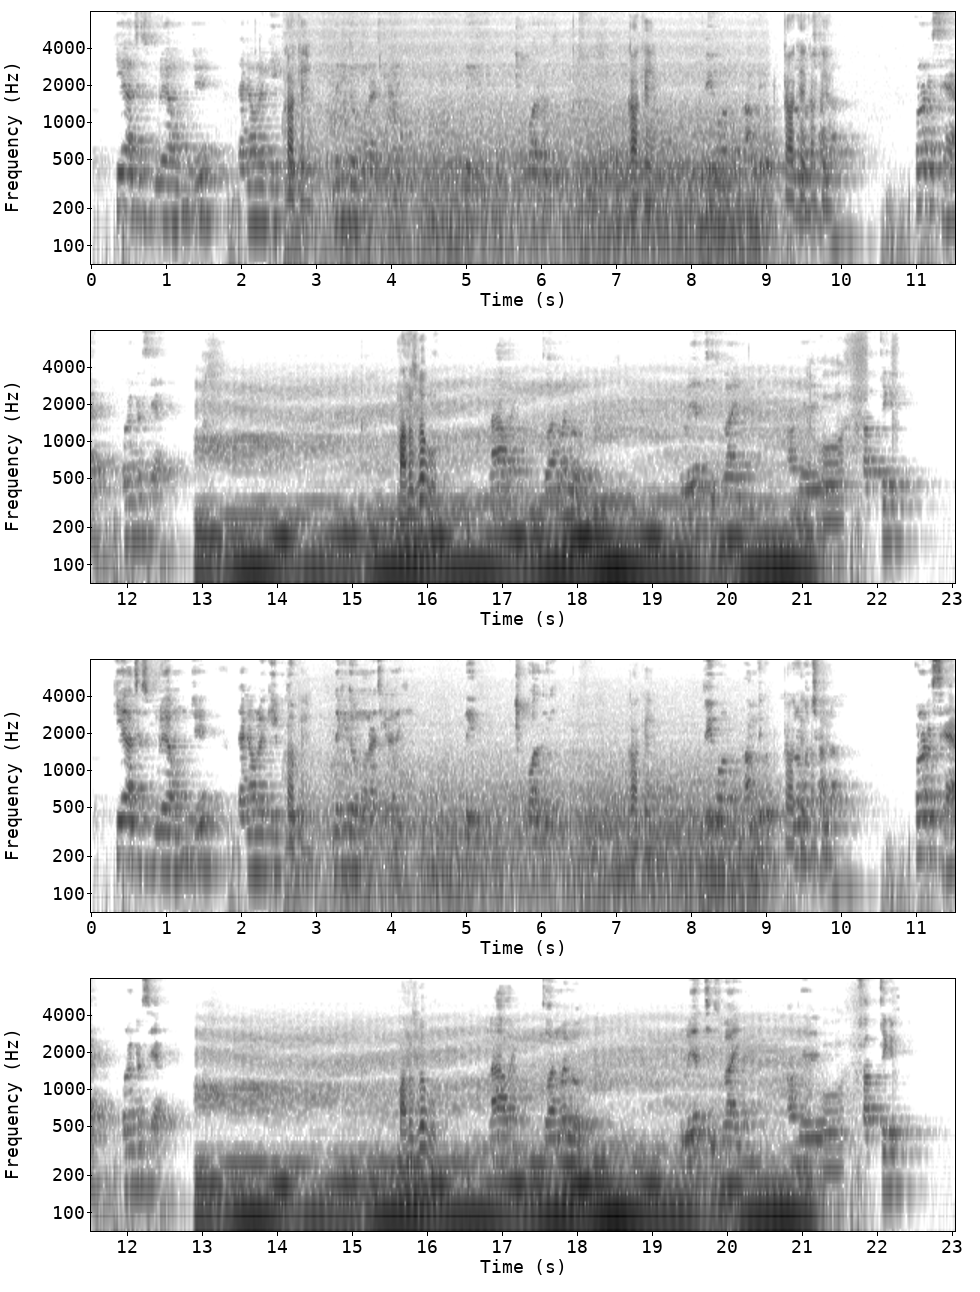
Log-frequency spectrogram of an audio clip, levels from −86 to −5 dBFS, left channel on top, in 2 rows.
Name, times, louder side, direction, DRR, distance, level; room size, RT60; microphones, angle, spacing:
voice 1, 0.3-2.9 3.2-4.3 5.0-5.3 5.6-6.2 8.2-10.1 11.0-12.6 16.8-18.4 19.4-20.4 20.8-21.3 21.7-22.3, right 3 dB, 80° right, 3.2 m, -38 dB
sound 1, 2.5-9.0, left 1 dB, 80° left, 7.8 m, -39 dB
voice 2, 2.6-2.9 6.7-6.8 7.1-7.6 9.2-9.9 13.0-13.2 15.6-16.1 21.2-21.8, left 4 dB, 45° left, 0.8 m, -35 dB
sound 2, 12.9-21.1, equal, 15° right, 3.5 m, -27 dB
25.5 x 20.5 x 7.8 m
head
